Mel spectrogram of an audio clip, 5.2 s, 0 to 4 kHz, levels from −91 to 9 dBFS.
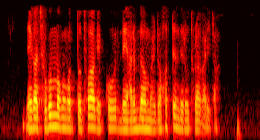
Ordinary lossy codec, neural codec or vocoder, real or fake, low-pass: MP3, 32 kbps; none; real; 3.6 kHz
